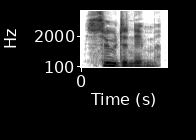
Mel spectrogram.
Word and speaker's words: pseudonym: I think there is a P on pseudonym. P-S-E-U-D-O-N-Y-M. That is the correct spelling of pseudonym and pronunciation with our silent P. It is a sneaky P.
